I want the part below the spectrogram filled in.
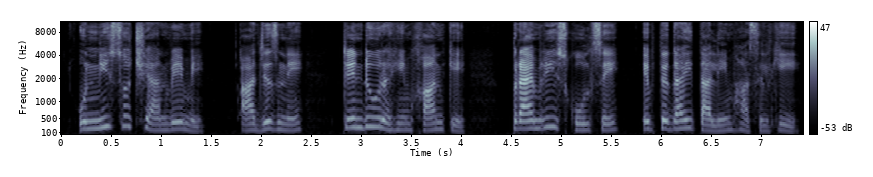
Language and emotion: Urdu, neutral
